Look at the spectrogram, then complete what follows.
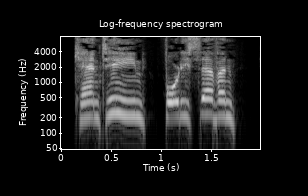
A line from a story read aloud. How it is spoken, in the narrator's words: he shouted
